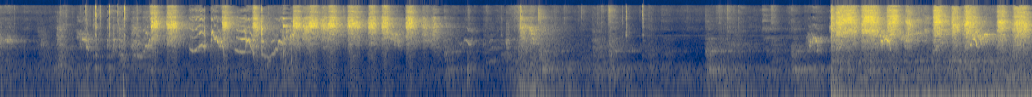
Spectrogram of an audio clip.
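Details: Captive budgerigars from a new bird collection kept in Pakistan, also called bajri totay. Dense, rapid chattering and chirping trills from several birds, pausing briefly midway and then rising again into a loud, busy chorus.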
